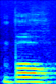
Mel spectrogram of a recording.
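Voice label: "bou", Spanish; gleitlaute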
